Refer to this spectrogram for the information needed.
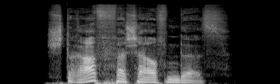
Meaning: strong/mixed nominative/accusative neuter singular of strafverschärfend
- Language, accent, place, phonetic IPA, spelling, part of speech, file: German, Germany, Berlin, [ˈʃtʁaːffɛɐ̯ˌʃɛʁfn̩dəs], strafverschärfendes, adjective, De-strafverschärfendes.ogg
